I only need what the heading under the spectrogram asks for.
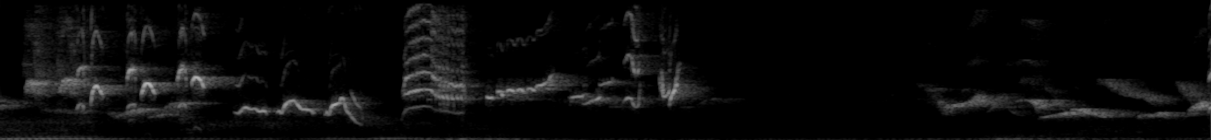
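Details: Kacer, the white-rumped shama, singing a lure song with tail spread to trigger other shamas; fast sequence of whistled and churring notes for about three seconds, a silent gap, then softer whistles.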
